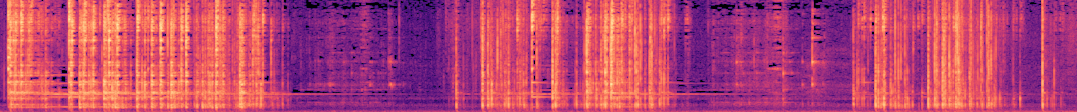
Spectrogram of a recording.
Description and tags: This audio plays dog food poured into a bowl.
Food, Kibble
